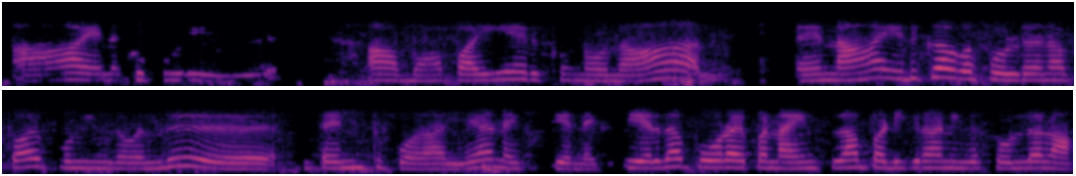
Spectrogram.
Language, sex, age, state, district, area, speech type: Tamil, female, 18-30, Tamil Nadu, Tirunelveli, rural, conversation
